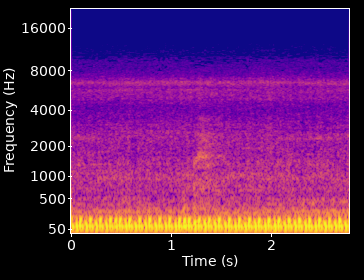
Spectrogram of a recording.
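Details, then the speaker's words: 2002 Honda Magna VF750C V4 during a rebuild, warm and idling in neutral. A low, even putter firing regularly with no misses or knocks. It runs well out of gear but died last time when put in gear. Normal idle. "Alright, I think it's warm enough. We're about to find out. It runs good whenever"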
